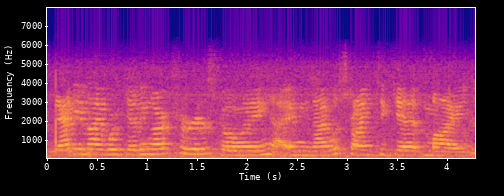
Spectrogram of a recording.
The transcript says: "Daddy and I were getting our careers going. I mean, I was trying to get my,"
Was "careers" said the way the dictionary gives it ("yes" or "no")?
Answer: yes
